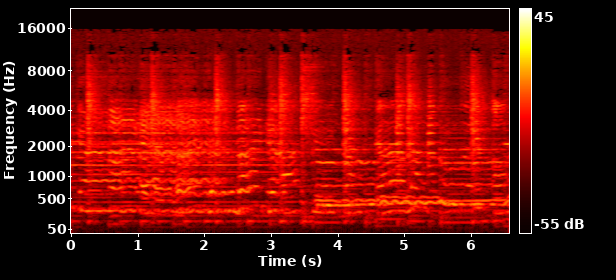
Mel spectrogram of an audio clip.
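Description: Female vocal trio singing a 1960s girl-group pop song live over recorded backing music, with a steady bass line under wavering melody.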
